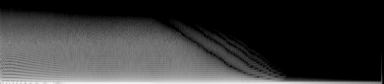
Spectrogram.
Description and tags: Jungle Bass [Instrument]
